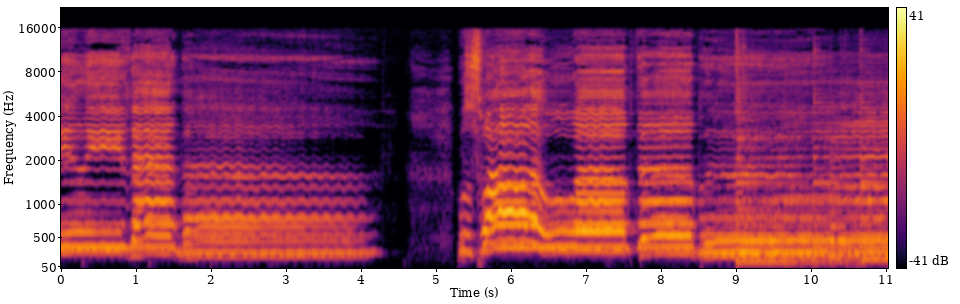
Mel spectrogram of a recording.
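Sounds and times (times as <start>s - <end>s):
voices singing unaccompanied: 0.0s - 4.3s, 5.3s - 11.0s.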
